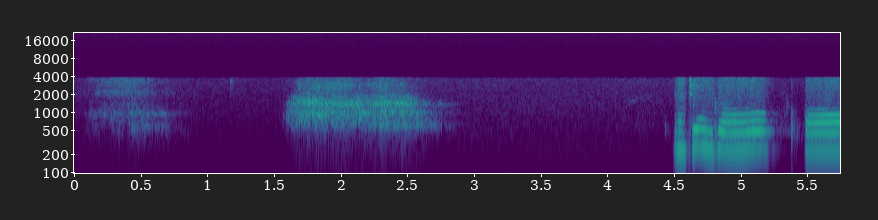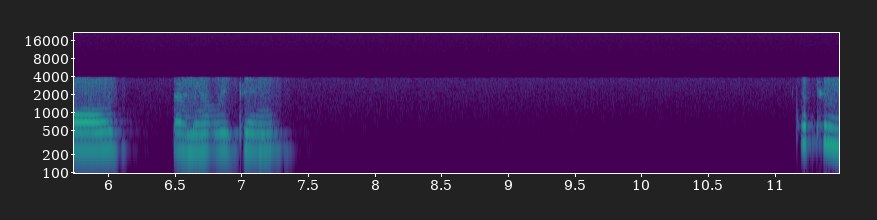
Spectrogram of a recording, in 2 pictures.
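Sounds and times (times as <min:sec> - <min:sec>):
deep breathing: 0:00.0 - 0:00.9, 0:01.6 - 0:02.9
speech: 0:04.5 - 0:07.4.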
